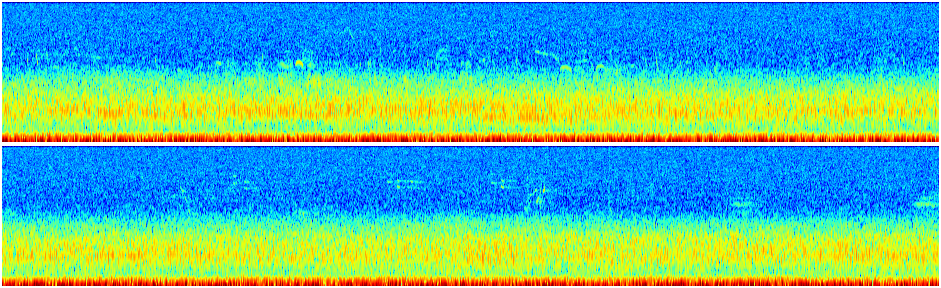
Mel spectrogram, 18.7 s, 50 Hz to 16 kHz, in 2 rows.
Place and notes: Moorlinse, Berlin Buch - near the pond, ambience
09:19 Moorlinse, Berlin Buch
